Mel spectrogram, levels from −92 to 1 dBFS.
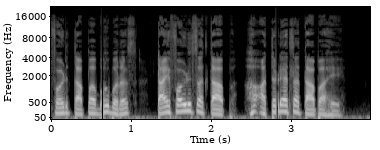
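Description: Speech with two short bursts of damaged data in a compressed stream, at 0.61–0.66 s and 2.81–2.85 s. Corrupted bytes make the decoder misread frames and lose sync, producing a brief glitch. Each appears as a smeared broadband patch on a spectrogram and an abrupt, discontinuous blip in the waveform.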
